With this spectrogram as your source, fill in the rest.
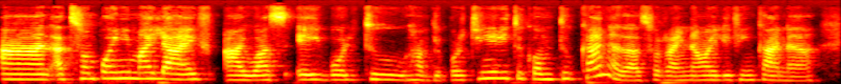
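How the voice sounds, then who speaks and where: A middle-aged woman from Colombia, telling her life story as a podcast guest in an earnest, halting way with many restarts. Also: mid-range voice, breathy edge.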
